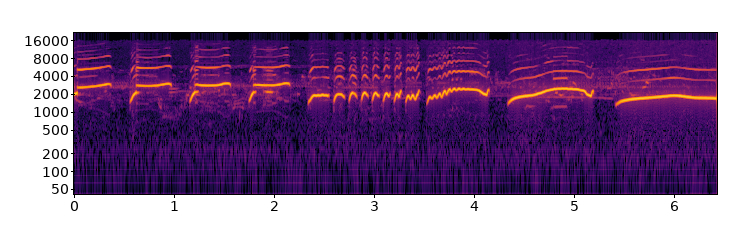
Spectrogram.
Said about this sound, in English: When they are disturbed, their loud flight calls sound the alarm that a potential predator is near.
